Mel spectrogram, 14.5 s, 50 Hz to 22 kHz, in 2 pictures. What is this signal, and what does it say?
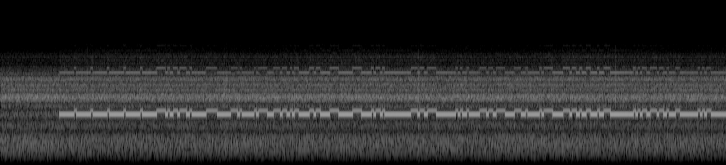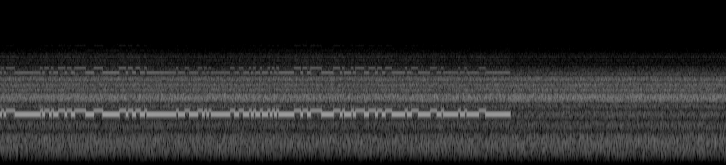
RTTY (45.45 baud, 170 Hz shift), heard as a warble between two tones, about 1550 Hz centre, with radio static. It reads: THE BLOOD OF ONE WAS USED TO PURIFY THE MAN.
